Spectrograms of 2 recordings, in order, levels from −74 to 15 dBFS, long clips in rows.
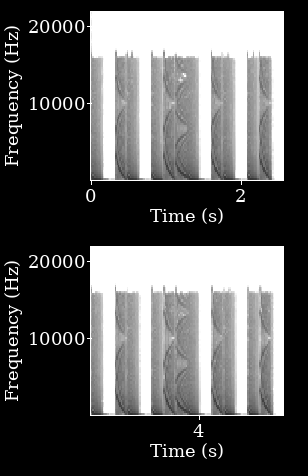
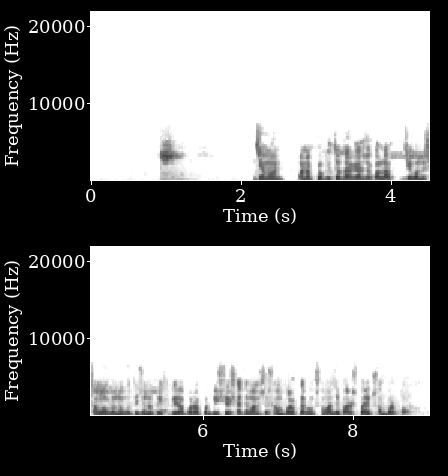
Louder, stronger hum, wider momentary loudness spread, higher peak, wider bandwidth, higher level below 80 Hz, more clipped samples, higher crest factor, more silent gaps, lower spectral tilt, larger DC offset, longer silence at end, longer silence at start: first, -10 LUFS vs -17 LUFS; neither; about the same, 3 LU vs 4 LU; about the same, 0 dBFS vs -2 dBFS; first, 17.5 kHz vs 7.2 kHz; first, -18 dBFS vs -58 dBFS; neither; second, 10 dB vs 16 dB; neither; second, -4.5 dB/octave vs -6.5 dB/octave; neither; second, 0.15 s vs 0.3 s; second, 0 s vs 0.9 s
